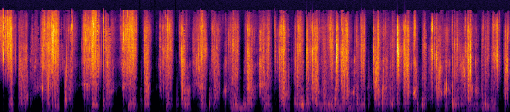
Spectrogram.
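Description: Crisp crunching and tearing, as of fresh grass being bitten and chewed, in quick irregular bites about two to three a second. It is a grazing sound matched to the toy cows 'eating' the grass.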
